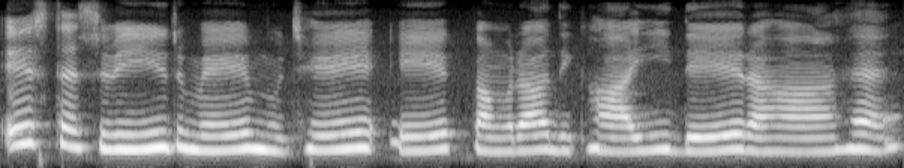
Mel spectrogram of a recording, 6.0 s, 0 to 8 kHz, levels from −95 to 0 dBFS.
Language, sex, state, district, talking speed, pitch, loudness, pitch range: Hindi, female, Madhya Pradesh, Katni, 100 wpm, 230 Hz, -13 LUFS, 215-245 Hz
